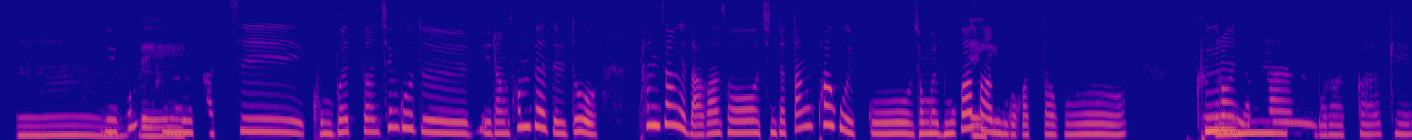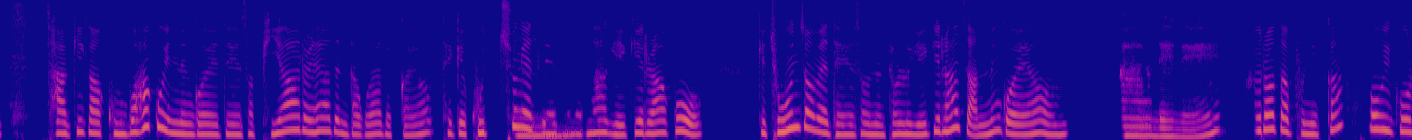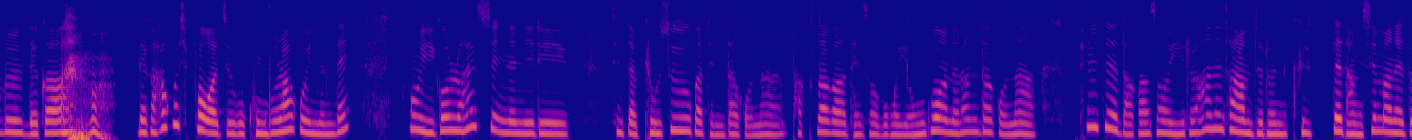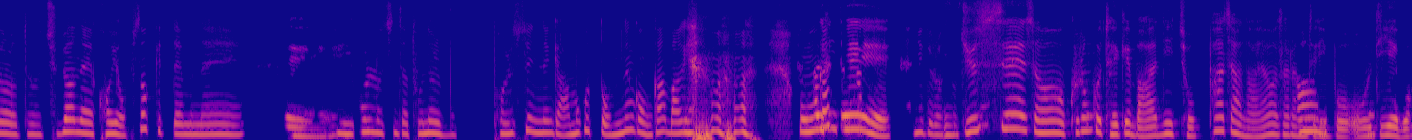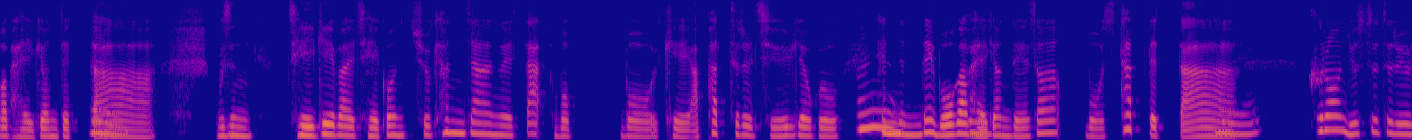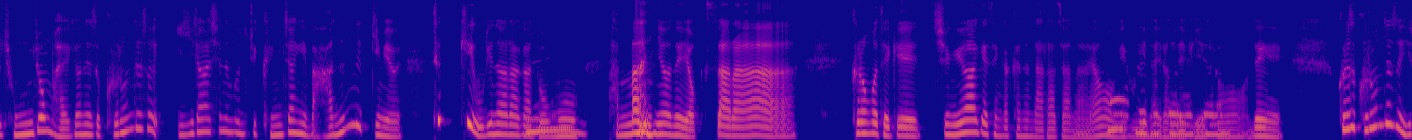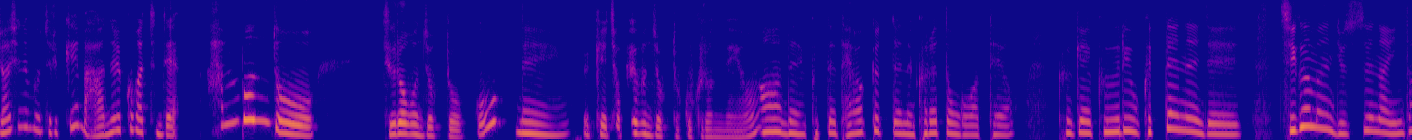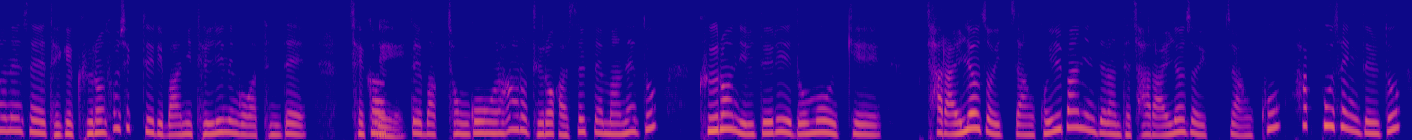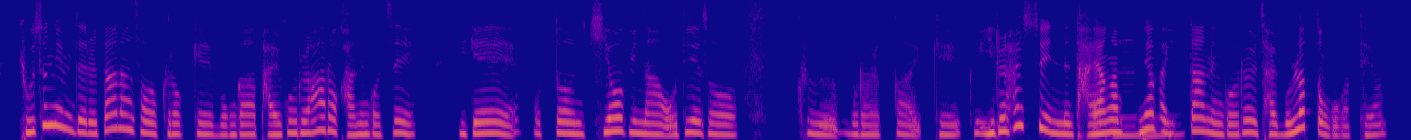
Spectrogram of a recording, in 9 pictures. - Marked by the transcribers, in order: tapping; other background noise; laugh; in English: "필드에"; laughing while speaking: "이런 막, 막"; in English: "stop"; laughing while speaking: "반만년의"
- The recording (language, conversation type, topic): Korean, podcast, 가족의 기대와 내 진로 선택이 엇갈렸을 때, 어떻게 대화를 풀고 합의했나요?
